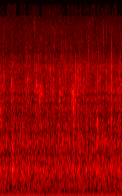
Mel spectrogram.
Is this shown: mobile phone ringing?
no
